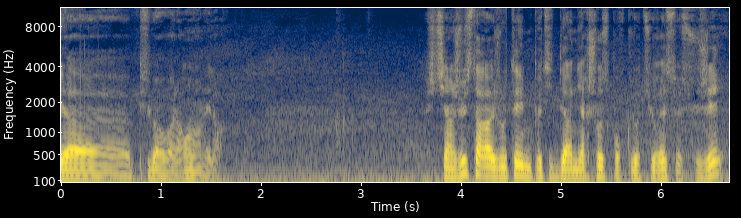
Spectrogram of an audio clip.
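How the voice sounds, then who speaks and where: A man telling a story casually in a vlog, chatty and animated with many fillers, then showing off his car from inside it. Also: medium pitch, a little hiss or hum. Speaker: car vlogger.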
